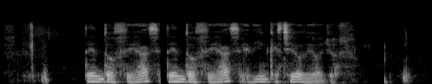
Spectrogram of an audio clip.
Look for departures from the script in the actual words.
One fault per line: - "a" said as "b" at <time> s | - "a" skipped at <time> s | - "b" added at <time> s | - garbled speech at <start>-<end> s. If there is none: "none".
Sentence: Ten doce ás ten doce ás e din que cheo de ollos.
none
